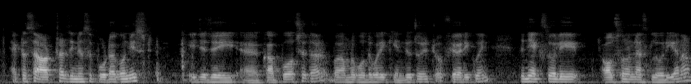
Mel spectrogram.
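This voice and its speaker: A man's voice: mid-range voice, darkish tone, a little hiss or hum, rough recording. A male literature teacher giving an exam-prep lecture, explaining step by step, counting syllables aloud and often checking in with his students.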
